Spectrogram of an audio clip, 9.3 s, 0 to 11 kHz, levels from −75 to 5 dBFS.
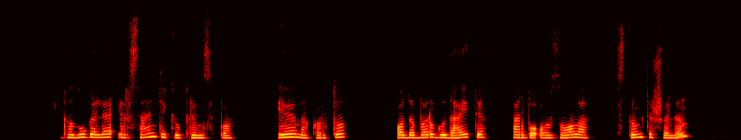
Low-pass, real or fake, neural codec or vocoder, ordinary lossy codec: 9.9 kHz; real; none; Opus, 16 kbps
